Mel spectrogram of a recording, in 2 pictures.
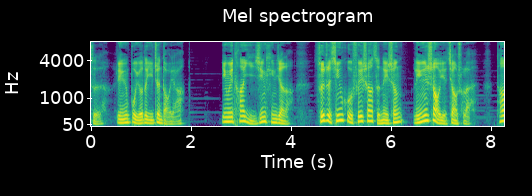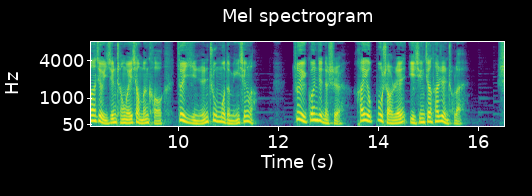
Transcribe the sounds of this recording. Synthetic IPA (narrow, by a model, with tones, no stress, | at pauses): ɹ̩˨˩˦ | li˧˥ŋ˧˥ŋpu˥˩jo˧˥ʊd̪ə˧i˧˥ʈ͡ʂə˥˩nt̪ɑ˨˩ʊja̰˧˥ | i˥nwe˥˩ɪt̪ʰa˥i˨˩t͡ɕi˥ŋt̪ʰi˥ŋt͡ɕjɛ˥˩nlə̰˩ | swe˧˥ɪʈ͡ʂə˨ɕi˥nxu˥˩fe˥ɪʂa˥t͡sɹ̩˨˩ne˥˩ɪʂɤ˥ŋ | li˧˥ŋ˥ʂɑ˥˩ʊjɛ˨˩t͡ɕjɑ˥˩ʊʈ͡ʂʰu̥˥la˧˥ɪ | t̪ʰa˥t͡ɕjo˥˩ʊi˨˩t͡ɕi˥ŋʈ͡ʂʰɤ˧˥ŋwe˧˥ɪɕjɑ˥˩ʊmə˧˥nkʰo˨˩ʊt͡swe˥˩ɪi˨˩nɻə˧˥nʈ͡ʂu˥˧mu˥˩d̪ə˩mi˧˥ŋɕi˥ŋlə˨ | t͡swe˥˩ɪkwa˥nt͡ɕjɛ˥˩nd̪ə˩ʂɻ̩˥˩ | xa˧˥ɪjo˨˩ʊpu˥˩ʂɑ˨˩ʊɻə˧˥ni˨˩t͡ɕi˥ŋt͡ɕjɑ˥ŋt̪ʰa˥ɻə˥˩nʈ͡ʂʰu˥la˧˥ɪ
